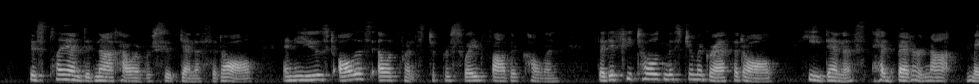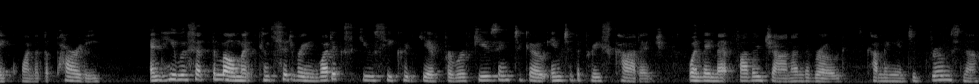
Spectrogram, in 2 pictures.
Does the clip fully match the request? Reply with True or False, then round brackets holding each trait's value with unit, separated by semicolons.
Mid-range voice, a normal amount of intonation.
True (180 Hz; 4.0 semitones)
